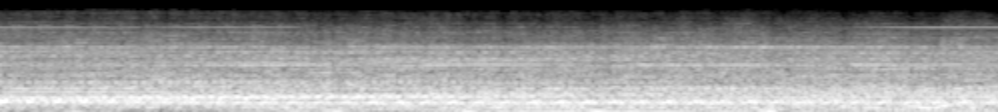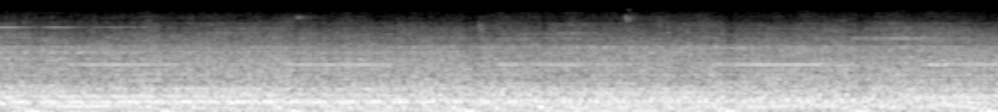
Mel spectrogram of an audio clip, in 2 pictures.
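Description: Radio-controlled model semi-truck running steadily as it pulls its trailer, a continuous engine-like drone with a thin high whine over it.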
